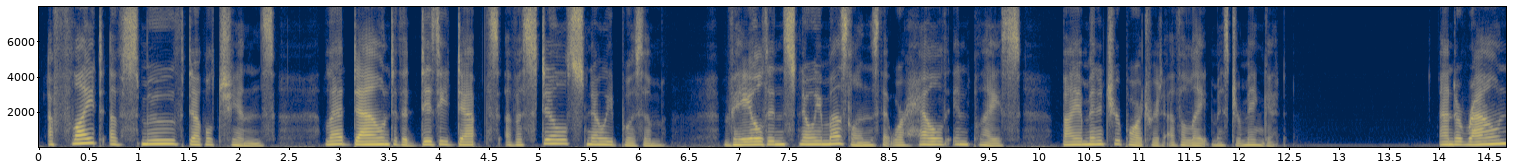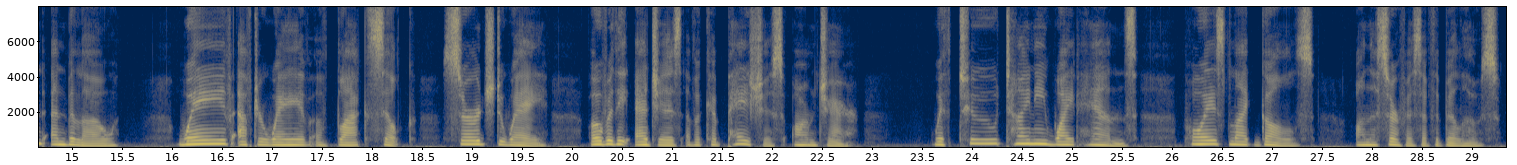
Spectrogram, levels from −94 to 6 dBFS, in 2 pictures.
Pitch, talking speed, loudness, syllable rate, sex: 155 Hz, 140 wpm, -20 LUFS, 4.2 syllables/s, female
